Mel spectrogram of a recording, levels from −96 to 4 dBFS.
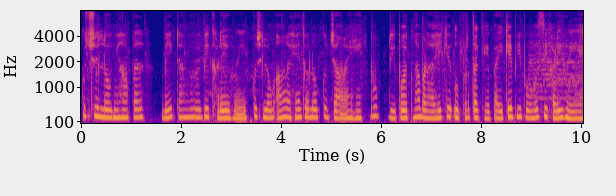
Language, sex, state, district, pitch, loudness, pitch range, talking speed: Hindi, female, Bihar, East Champaran, 205 Hz, -26 LUFS, 190-220 Hz, 225 wpm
